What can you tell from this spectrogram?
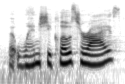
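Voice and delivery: ordinary delivery, nothing marked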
